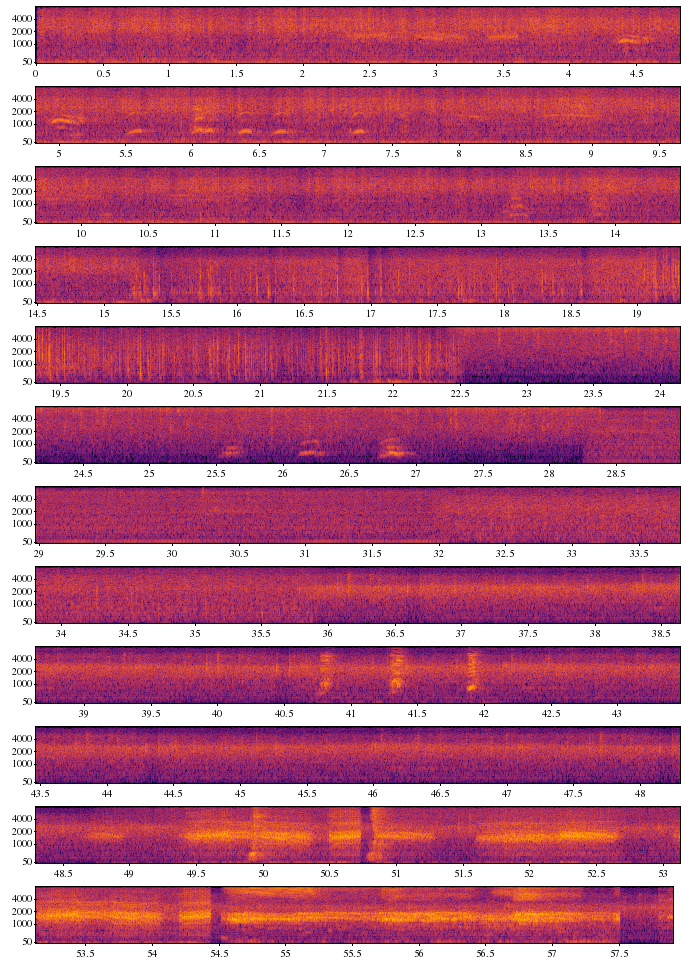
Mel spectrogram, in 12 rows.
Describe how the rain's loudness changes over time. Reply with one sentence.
The loudness of the rain goes down.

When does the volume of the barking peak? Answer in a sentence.
The volume of the barking peaks at 50 seconds.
